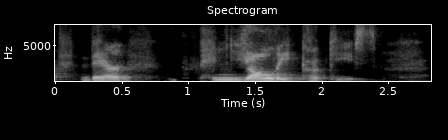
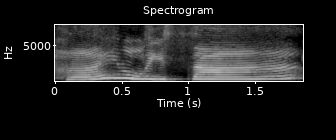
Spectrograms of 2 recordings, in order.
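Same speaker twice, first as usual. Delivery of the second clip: much higher, bright fake-friendly hi; 1 overly sweet greeting; 8 semitones higher, 4 dB louder, much slower than usual. Imitating Monica greeting Lisa, high and sugary. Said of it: "she's like".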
